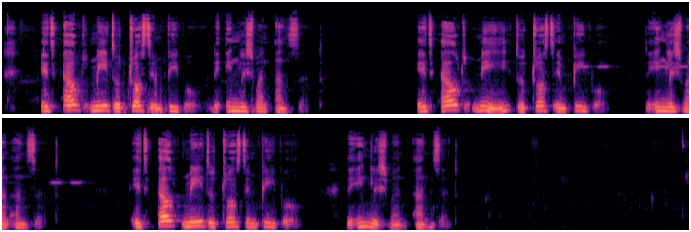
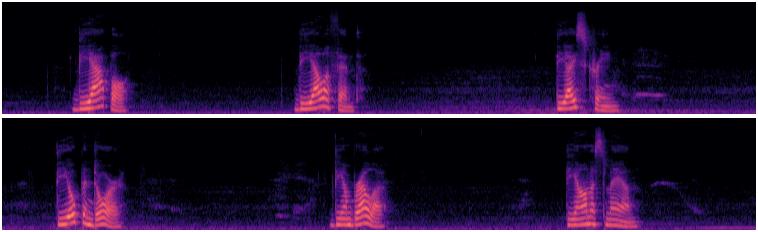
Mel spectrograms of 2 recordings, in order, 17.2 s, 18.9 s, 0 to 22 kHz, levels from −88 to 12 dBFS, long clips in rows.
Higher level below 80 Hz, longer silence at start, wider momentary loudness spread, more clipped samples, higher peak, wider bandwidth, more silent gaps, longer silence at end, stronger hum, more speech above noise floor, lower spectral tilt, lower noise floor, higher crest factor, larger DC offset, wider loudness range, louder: about the same, -54 dBFS vs -58 dBFS; second, 0.05 s vs 0.9 s; about the same, 14 LU vs 15 LU; neither; first, 0 dBFS vs -8 dBFS; about the same, 14 kHz vs 13 kHz; neither; first, 3.1 s vs 1.5 s; neither; first, 61 dB vs 36 dB; second, -5 dB/octave vs -7 dB/octave; first, -81 dBFS vs -59 dBFS; about the same, 20 dB vs 20 dB; neither; first, 8 LU vs 4 LU; first, -20 LUFS vs -24 LUFS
